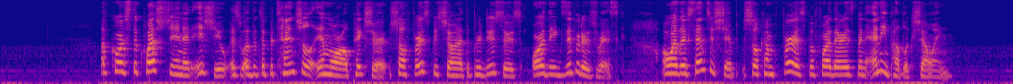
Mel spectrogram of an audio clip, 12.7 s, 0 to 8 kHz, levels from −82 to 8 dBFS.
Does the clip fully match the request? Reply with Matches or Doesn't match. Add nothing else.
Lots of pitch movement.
Doesn't match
